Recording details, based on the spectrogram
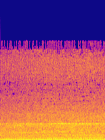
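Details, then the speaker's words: Hyundai Accent Verna idling with AC compressor engaged, cabin already cold: steady, even, smooth idle with no snoring or knocking, which would mark a failing compressor; compressor sounds healthy. "Nah ini kebetulan ini masih halus, gak ada masalah, kompresor masih bagus."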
